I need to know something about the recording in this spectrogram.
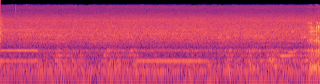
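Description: Steady background hum and hiss in a small room, with faint steady tones coming and going, and light rustle of wires being handled.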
